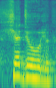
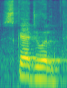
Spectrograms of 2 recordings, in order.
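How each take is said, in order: First: It begins with 'sh' and has a 'j' sound. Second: It begins with 'sk' and has a 'j' sound. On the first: This is the British pronunciation. "British English UK में... जे की sound के साथ" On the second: This is the American pronunciation. "American English में ये पढ़ा जाता है स्केजुअल"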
